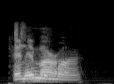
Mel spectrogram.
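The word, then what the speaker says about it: Vendémiaire: Vendemiaire. – Okay, I'm not very good at French, obviously. And you begin the article talking about something that took place on the 13th of October, Vendemiaire,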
